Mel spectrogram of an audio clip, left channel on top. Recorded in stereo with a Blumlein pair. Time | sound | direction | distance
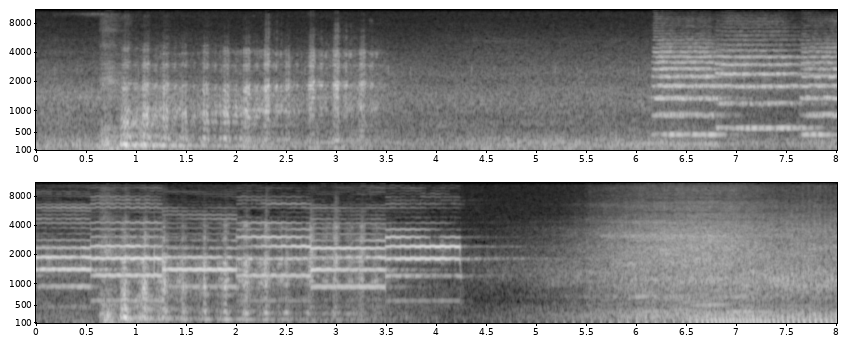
0.6 | laughter | 10° right | 3.5 m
